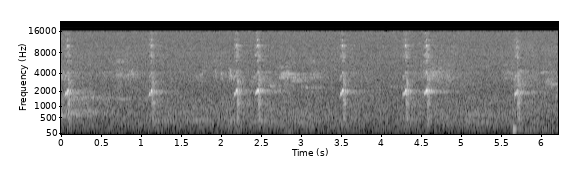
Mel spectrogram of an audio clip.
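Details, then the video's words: Pallas's squirrel (Callosciurus erythraeus) calling at danger in Ubon Ratchathani, Thailand, 1 January 2023, filmed on a Nikon P1000; sharp broadband clicks about once a second, some paired, with faint bird chirps behind. "กระรอกร้องเมื่อมีภัย Squirrel sing when there is danger."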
